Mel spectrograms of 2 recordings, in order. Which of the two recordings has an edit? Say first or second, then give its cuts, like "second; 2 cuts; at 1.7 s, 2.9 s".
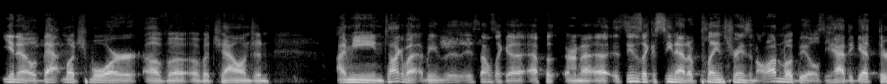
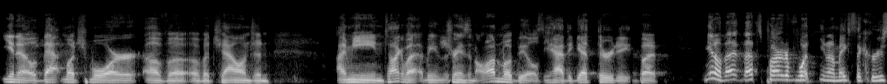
second; 2 cuts; at 4.5 s, 6.3 s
